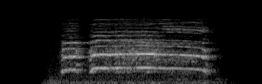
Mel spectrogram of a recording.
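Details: Single rooster crow, a loud harmonic call starting with a brief rough note, then a sustained, slightly rising tone held for about a second and a half before ending abruptly.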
